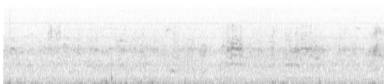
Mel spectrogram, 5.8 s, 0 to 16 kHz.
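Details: A flock of overwintering Bewick's swans, with geese, near Kaprijke–Watervliet in the Meetjesland, Belgium, on Christmas Day 2013. They give a steady murmur of soft, nasal honks and yelps, with a few louder bugling notes over a low rumble of wind.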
